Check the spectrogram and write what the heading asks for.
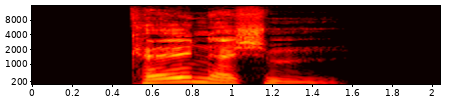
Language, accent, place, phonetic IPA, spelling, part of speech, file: German, Germany, Berlin, [ˈkœlnɪʃm̩], kölnischem, adjective, De-kölnischem.ogg
- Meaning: strong dative masculine/neuter singular of kölnisch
